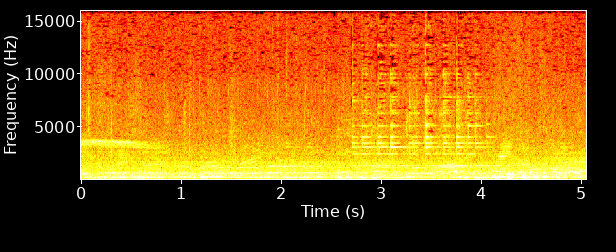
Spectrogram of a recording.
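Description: A crowd of spectators shouts and cheers outdoors some way off.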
